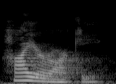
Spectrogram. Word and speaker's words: hierarchy: anxious hierarchy hierarchy you can think of this as two words higher and archy hierarchy the adjective hierarchical hierarchical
